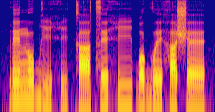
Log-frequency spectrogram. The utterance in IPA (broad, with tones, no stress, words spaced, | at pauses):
ɾe˦no˦biː˨hi˨ kaː˨t͡se˦hiː˦ ɓɔ˦ɡʷeː˦ha˦ ʃɛ˦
